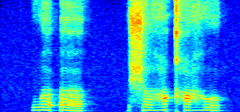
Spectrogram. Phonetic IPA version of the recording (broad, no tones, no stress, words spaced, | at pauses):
wɜʔɜ | ʃɜɦə qʰaɦʊ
